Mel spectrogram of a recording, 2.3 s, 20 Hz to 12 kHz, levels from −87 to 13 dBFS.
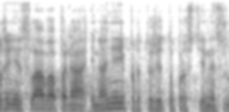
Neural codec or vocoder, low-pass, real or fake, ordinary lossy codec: none; 10.8 kHz; real; Opus, 32 kbps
